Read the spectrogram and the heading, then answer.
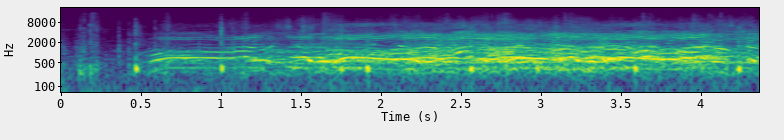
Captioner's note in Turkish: Bağrışma sesleri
